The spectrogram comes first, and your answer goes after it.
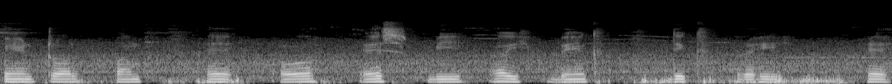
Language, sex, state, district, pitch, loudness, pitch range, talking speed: Hindi, male, Rajasthan, Bikaner, 120 Hz, -17 LUFS, 120-125 Hz, 60 wpm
